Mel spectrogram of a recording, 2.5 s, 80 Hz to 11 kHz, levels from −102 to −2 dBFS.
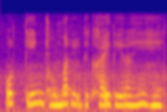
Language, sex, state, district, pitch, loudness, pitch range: Hindi, female, Madhya Pradesh, Bhopal, 240 Hz, -15 LUFS, 235-260 Hz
